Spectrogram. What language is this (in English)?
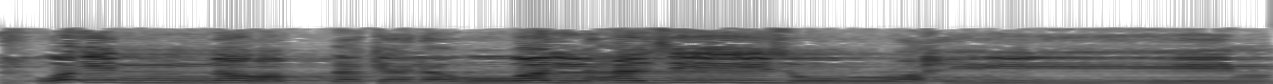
Arabic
